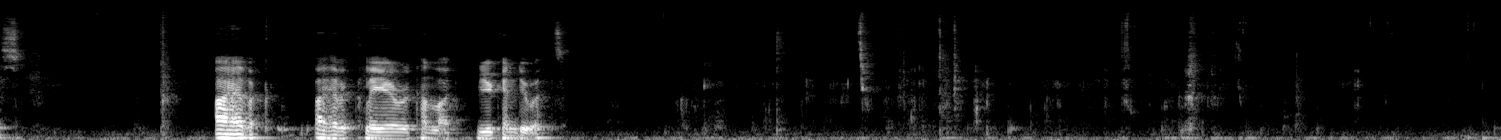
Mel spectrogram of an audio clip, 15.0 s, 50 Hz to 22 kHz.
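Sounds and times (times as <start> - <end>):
person chewing and biting food: 6.1 - 15.0.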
